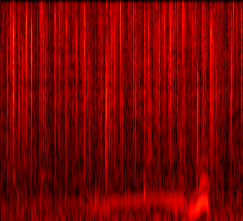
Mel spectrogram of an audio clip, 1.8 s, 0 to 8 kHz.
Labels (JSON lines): {"label": "biophony, cascading saw", "recorder": "SoundTrap 600 or HydroMoth"}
